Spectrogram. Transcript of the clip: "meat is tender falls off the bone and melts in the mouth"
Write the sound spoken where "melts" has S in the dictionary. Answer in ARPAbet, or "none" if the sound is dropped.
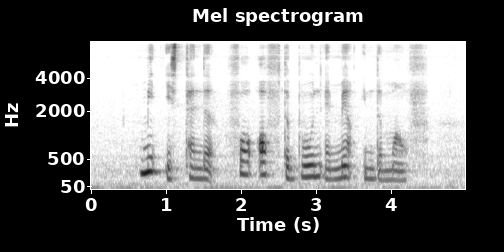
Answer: none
